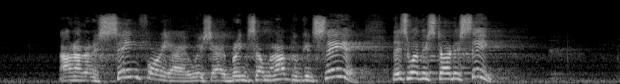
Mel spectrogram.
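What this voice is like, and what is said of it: Usual voice. Nothing is said of it.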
